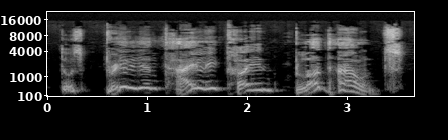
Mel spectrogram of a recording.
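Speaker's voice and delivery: mock praise gasped through tears of laughter; laughing so hard. Theon mocking the officers to Buck, laughing helplessly. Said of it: "He laughed so hard he could hardly breathe".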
